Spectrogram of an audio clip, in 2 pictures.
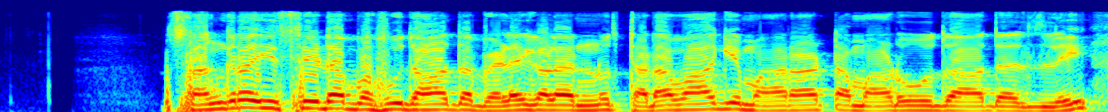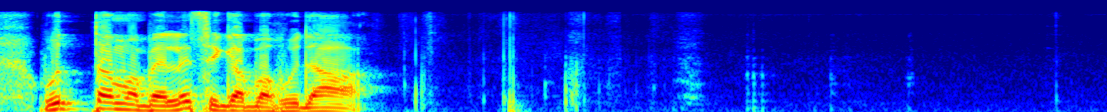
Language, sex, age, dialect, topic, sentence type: Kannada, male, 31-35, Coastal/Dakshin, agriculture, question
